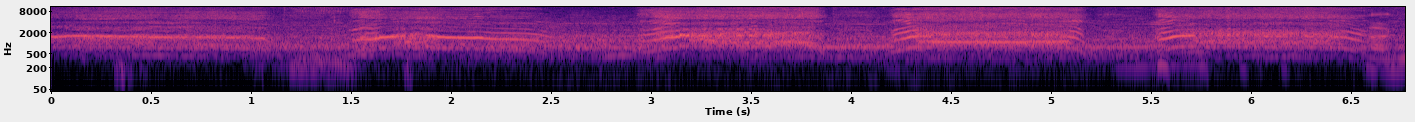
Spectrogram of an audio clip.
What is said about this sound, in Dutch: Maar ik wist niet dat Marokkaanse supporters zo passievol kunnen juichen.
